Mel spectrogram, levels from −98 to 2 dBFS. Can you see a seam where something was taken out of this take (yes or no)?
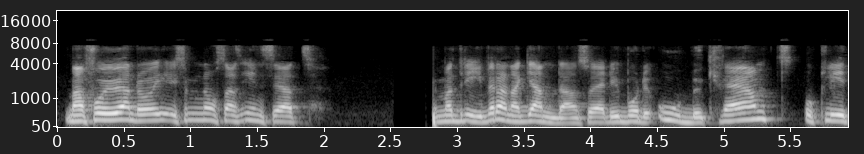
no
